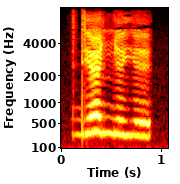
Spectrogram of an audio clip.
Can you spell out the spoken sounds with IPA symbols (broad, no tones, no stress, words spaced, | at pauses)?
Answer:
dʲæɲeje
